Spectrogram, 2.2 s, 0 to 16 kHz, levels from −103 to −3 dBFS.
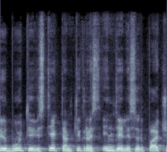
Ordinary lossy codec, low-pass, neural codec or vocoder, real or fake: AAC, 96 kbps; 14.4 kHz; codec, 44.1 kHz, 7.8 kbps, DAC; fake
